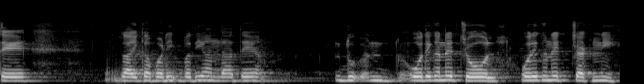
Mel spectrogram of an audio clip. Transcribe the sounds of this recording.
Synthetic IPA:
t̪eː | zaːikaːpəɽiːbəd̪ijãːnd̪aːt̪eː | oːd̪eːkənːeːt͡ʃoːloːd̪eːkənːeːt͡ʃəʈniː

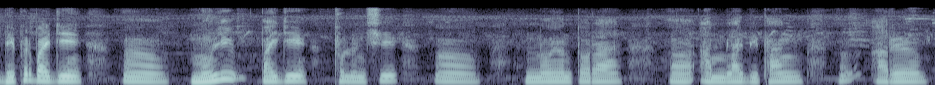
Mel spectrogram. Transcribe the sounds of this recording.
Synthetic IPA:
bepʰəɾbajdi | mulibajdi | tʰulunsi | nɔjɔntɔɾa | mlajbipʰaŋ | aɾɯ

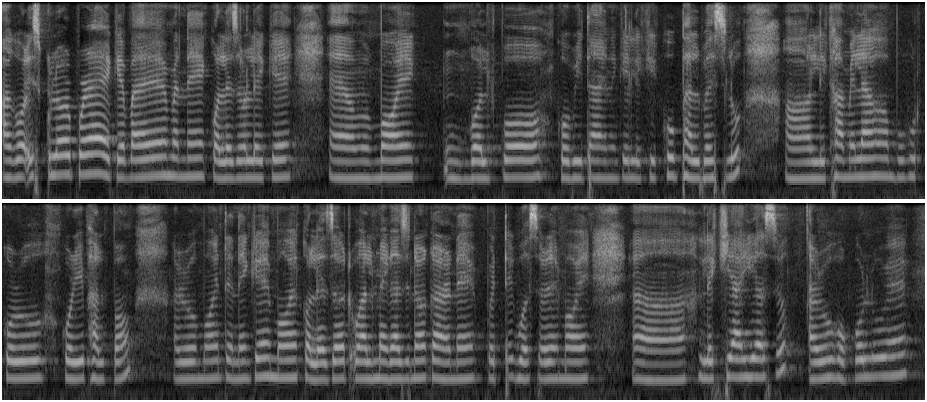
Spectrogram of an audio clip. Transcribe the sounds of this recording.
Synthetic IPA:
aɡɔiskulɔɹpɔɹaɛkɛbaɹɛmanɛkɔlɛzɔɹlojkɛ | moj | ɡɔlpɔkobidaɛnɛkɛlekʰikʰubʱːalpajsilʊ̃ | likʰamɛlaɔboɦutkoɹukoɹibʱalpaʊ̃aɹumojtɛnɛkɛjmojkɔlɛzɔtʊalmɛɡazinɔɹkaɹɔnɛpɹɔjtːɛk̚bɔsɔɹɛmoj | lekʰiaɦiasʊ̃aɹuxɔkɔlʊɛ

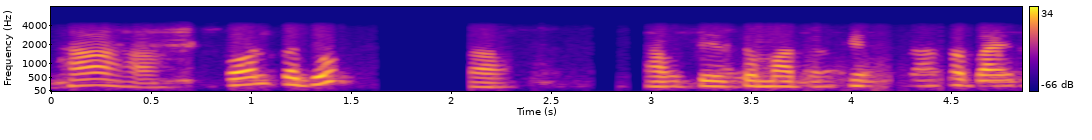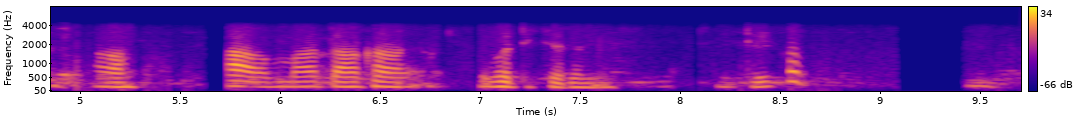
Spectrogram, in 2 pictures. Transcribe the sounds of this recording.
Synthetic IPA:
ɦãːɦaːkɔːlkɐd̪o | ɦaː | aʊt̪et̪omãt̪ɐʋãkʰẽːt̪ɐɦãkʰãːbaːɪɾɦaː | ɦaːmãːt̪ɐʋ̤ãkʰãː | ʋɐʈʰi̥t͡ɕʰɐɾə̃nd̪o | ʈʰiːka

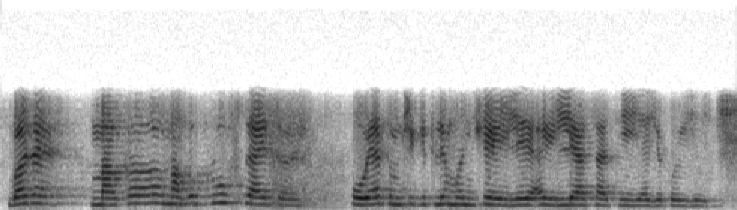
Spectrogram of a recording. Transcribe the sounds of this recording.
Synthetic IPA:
bəɾaj | makəmaɡəpɾuːfd͡zajt̪əɾ | ojat̪umt͡ɕekit̪leməɳt͡ɕeəjleəjleəsat̪ijad͡ʑekoile

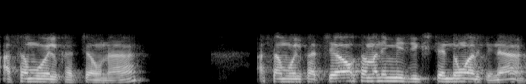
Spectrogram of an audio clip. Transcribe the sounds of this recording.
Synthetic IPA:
a̰samuelkʰat͡ʃawna | a̰samuelkʰat͡ʃawtamanimuzikstend̪uŋaɾkʰina

